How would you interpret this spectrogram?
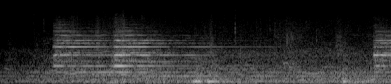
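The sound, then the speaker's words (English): Church bells of St. Anthony's Shrine in Colombo toll at 8:45 in the morning at a memorial, in slow repeated strikes, each ringing out with a long shimmering hum that lingers between blows, over a low murmur of outdoor ambience. “The bells tolled at 8:45 in the morning at St. Anthony's Shrine yesterday.”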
